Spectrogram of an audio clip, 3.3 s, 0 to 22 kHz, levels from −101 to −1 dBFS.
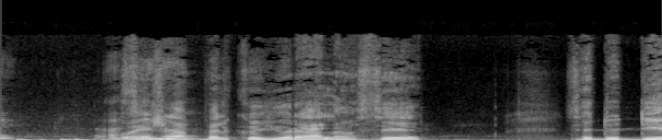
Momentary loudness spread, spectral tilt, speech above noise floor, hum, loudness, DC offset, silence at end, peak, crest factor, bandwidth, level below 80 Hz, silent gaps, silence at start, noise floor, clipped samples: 11 LU; -6.5 dB/octave; 31 dB; none; -24 LUFS; under 0.1%; 0 s; -10 dBFS; 14 dB; 17 kHz; -42 dBFS; none; 0 s; -53 dBFS; under 0.1%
